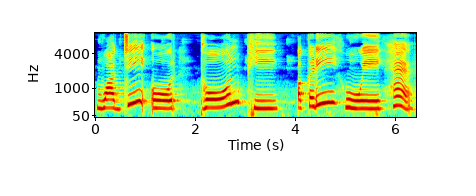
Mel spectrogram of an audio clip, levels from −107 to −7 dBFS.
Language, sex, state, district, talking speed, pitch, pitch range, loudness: Hindi, male, Punjab, Fazilka, 65 wpm, 255 Hz, 235-320 Hz, -13 LUFS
